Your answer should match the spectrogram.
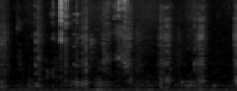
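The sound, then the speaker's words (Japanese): Crisp, crackly crunching of someone chewing hard, crunchy potato chips, a series of irregular dry bursts over about three seconds, fairly quiet, with no talking. “で、この、ザク、ザク、ザクっていうこう、うん雪原を歩くようなあ食感が欲しい、うん人はこれがいいと”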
